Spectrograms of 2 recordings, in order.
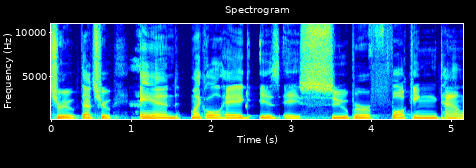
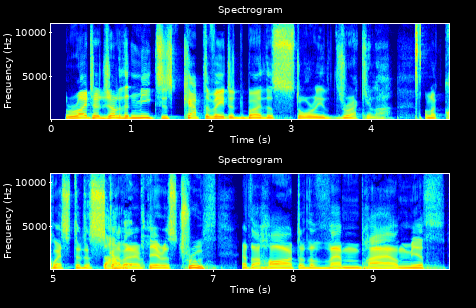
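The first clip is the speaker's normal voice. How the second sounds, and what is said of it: Put-on old horror film British accent. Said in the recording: “That is not a British accent. ... That was my Hammer Films British accent.”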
